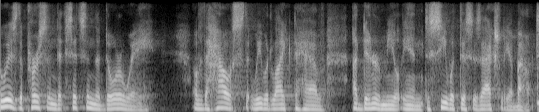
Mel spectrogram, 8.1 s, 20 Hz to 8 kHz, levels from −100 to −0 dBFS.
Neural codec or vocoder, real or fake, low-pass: none; real; 7.2 kHz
